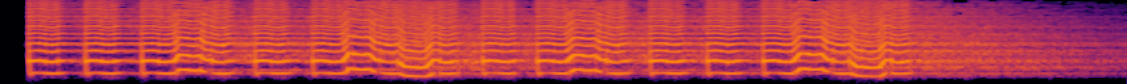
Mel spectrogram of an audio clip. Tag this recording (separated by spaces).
Hardstylez Rave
